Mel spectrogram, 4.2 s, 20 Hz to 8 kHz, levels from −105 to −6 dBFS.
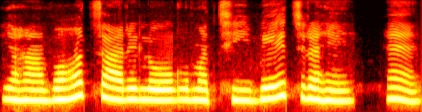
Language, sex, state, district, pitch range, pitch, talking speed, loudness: Hindi, female, Madhya Pradesh, Dhar, 245-270 Hz, 250 Hz, 115 wpm, -12 LUFS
